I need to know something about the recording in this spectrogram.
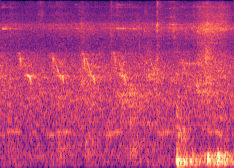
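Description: Handheld wired microphone being handled: a sudden loud low thump and rumble near the end. Before it there is a faint background with quiet, repeated high chirps.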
